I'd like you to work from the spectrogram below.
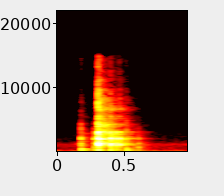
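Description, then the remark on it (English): Dice tumble in a dice tray with a foam bottom and wooden sides, rolling a one and a two: a quick burst of light clicks and clatter over about half a second, fading into silence with no voices. “Also, want to hear what my dice tray sounds like? Yeah, so this one's the foam with the wood on the sides.”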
